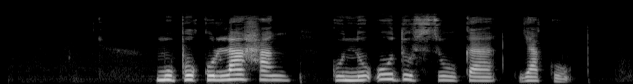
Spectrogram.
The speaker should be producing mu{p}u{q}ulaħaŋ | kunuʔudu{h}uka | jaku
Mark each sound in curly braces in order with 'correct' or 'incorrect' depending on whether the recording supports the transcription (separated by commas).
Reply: correct, correct, incorrect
